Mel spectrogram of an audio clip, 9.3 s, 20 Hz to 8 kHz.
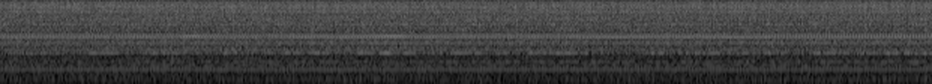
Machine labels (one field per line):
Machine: pump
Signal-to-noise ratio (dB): 6 dB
